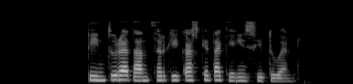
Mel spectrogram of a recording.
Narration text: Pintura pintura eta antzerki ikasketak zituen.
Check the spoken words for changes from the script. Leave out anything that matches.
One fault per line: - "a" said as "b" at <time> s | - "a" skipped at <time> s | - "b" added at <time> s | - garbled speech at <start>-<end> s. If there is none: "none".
- "pintura" skipped at 1.3 s
- "egin" added at 2.3 s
